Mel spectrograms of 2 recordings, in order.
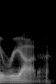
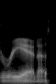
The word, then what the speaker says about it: Rihanna: Oh, I believe that's the correct way to say Rihanna. I believe it is too. I had to train myself because my mouth wants to say Rihanna. Like that's what sounds natural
